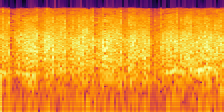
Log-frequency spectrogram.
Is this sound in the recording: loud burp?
no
